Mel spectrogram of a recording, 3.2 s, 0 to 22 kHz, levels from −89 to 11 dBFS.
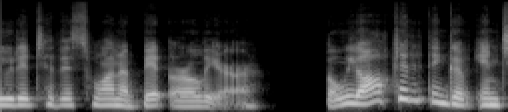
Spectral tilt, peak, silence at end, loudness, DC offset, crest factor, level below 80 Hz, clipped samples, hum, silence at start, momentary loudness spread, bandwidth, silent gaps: -6.5 dB/octave; -4 dBFS; 0 s; -22 LUFS; under 0.1%; 18 dB; -86 dBFS; under 0.1%; none; 0 s; 13 LU; 13.5 kHz; 1.79-2.02 s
